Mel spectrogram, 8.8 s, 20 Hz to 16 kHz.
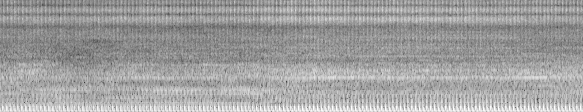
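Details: John Deere E100 lawn tractor running with parking brake set and PTO disengaged: steady, even low thumping at constant speed, no misses, knocks or rattles; engine healthy.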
